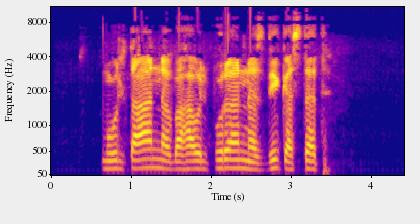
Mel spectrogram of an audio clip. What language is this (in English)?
Yidgha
